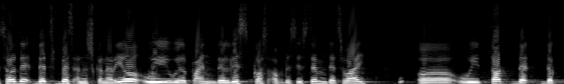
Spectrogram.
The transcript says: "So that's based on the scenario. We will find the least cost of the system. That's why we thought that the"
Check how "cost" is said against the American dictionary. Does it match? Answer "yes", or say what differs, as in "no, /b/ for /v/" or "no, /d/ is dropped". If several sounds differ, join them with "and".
no, /t/ is dropped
